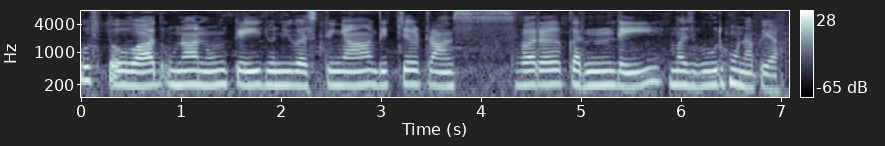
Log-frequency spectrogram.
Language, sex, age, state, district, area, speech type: Punjabi, female, 45-60, Punjab, Pathankot, rural, read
